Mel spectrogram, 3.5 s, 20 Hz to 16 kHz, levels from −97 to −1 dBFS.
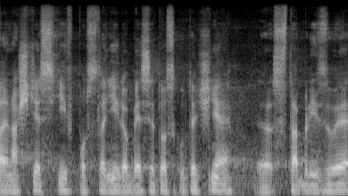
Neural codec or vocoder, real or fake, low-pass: vocoder, 44.1 kHz, 128 mel bands, Pupu-Vocoder; fake; 14.4 kHz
